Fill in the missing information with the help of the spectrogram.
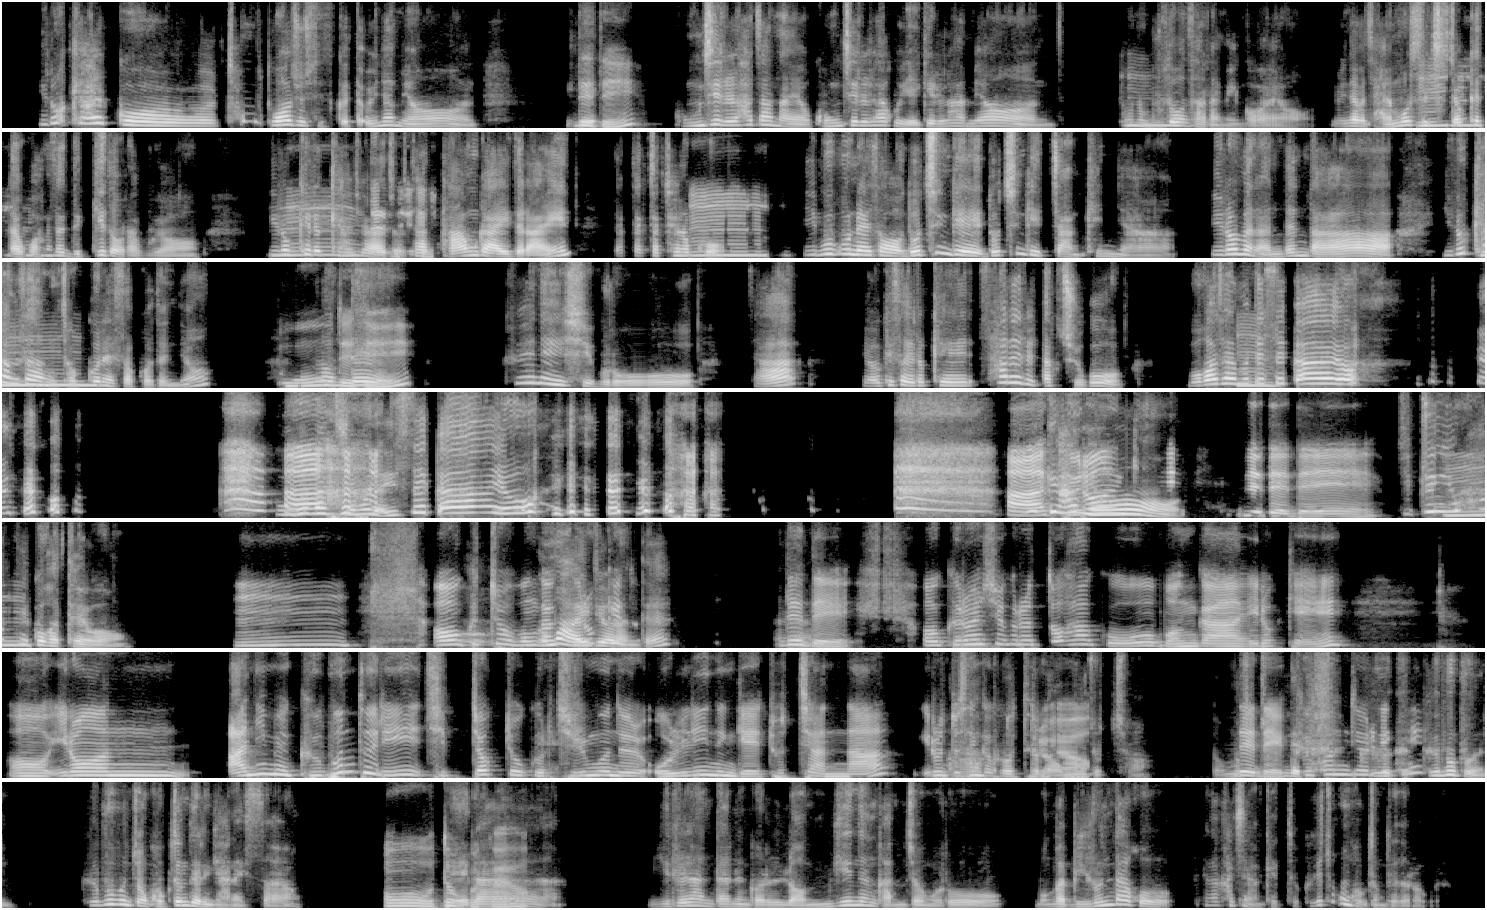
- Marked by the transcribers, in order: other background noise; in English: "Q&A식으로"; laugh; laughing while speaking: "이렇게 하면"; laugh; in English: "Q&A"; gasp; in English: "아이디얼한데"; teeth sucking
- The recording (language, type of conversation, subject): Korean, advice, 불확실한 상황에 있는 사람을 어떻게 도와줄 수 있을까요?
